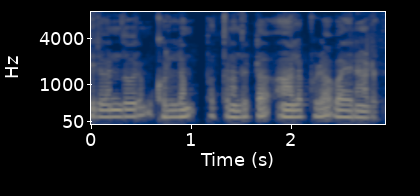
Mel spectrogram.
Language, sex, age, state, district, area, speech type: Malayalam, male, 30-45, Kerala, Kozhikode, urban, spontaneous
